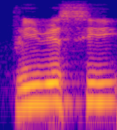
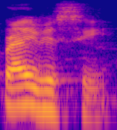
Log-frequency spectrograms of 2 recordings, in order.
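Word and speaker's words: privacy: শব্দের শেষে যদি সিওয়াই থাকে, অবডিওরেসি, প্রিভেসি বা প্রাইভেসি, এটা ব্রিটিশ উচ্চারণ হচ্ছে প্রিভেসি, আর আমেরিকান উচ্চারণ হচ্ছে প্রাইভেসি। উত্তর আমেরিকার উচ্চারণ হচ্ছে প্রাইভেসি আর ব্রিটিশ হচ্ছে প্রিভেসি।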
